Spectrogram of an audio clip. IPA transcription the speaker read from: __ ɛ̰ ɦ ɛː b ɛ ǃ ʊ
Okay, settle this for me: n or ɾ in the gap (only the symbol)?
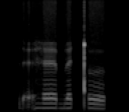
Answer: ɾ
